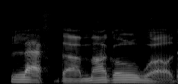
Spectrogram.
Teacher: the t in the middle again, gets dropped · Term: consonant cluster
